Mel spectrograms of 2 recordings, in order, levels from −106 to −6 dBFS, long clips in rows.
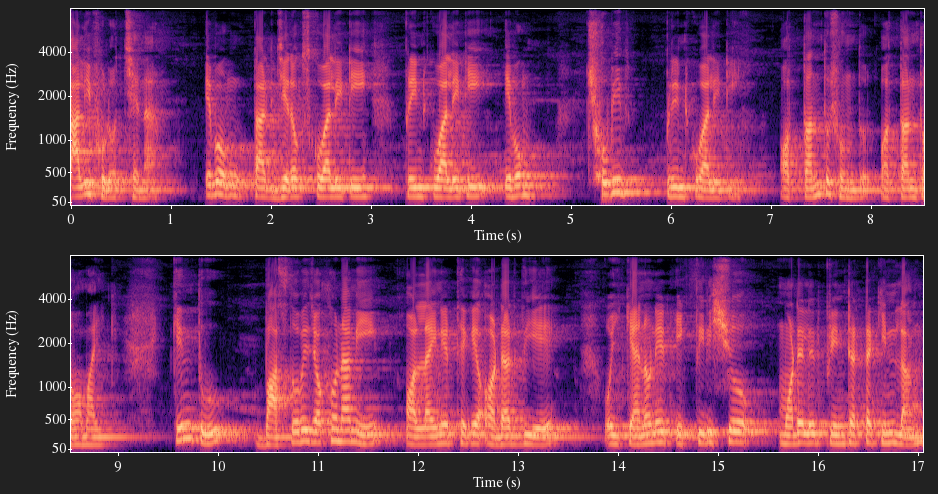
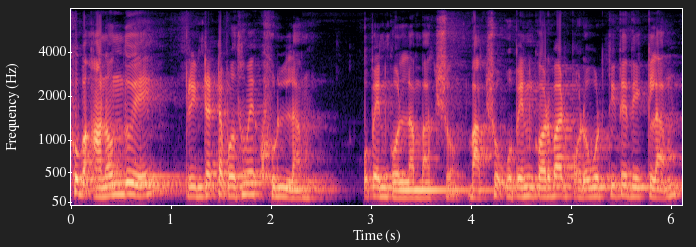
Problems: none marked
